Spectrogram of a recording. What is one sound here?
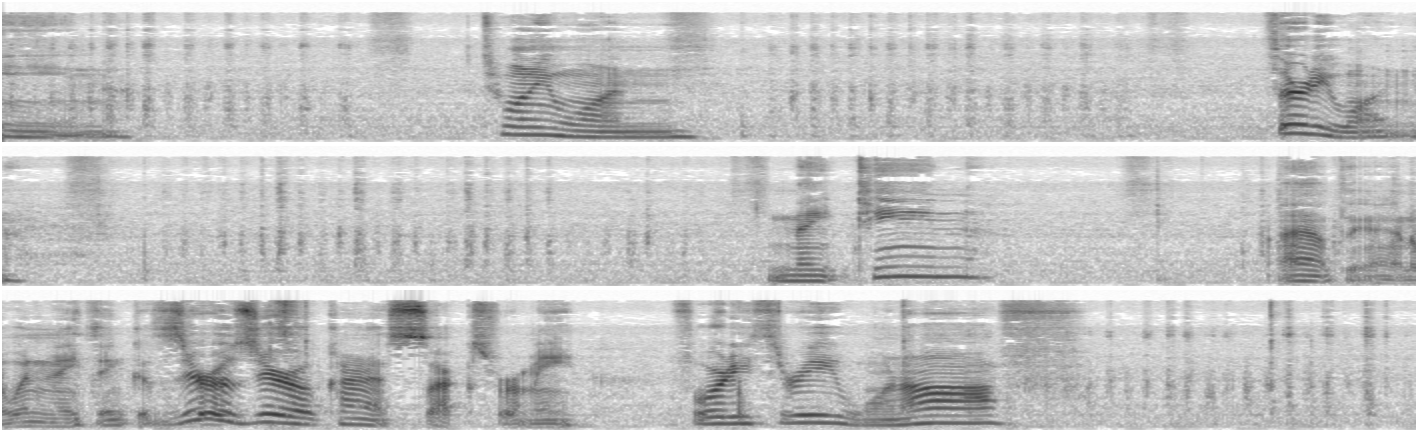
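A coin scratches on a card.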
